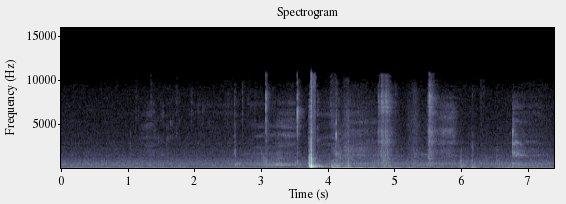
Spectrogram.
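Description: A single sharp click a little past halfway, as a move is played on the computer in an online blitz chess game, followed by a few faint, soft noises.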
